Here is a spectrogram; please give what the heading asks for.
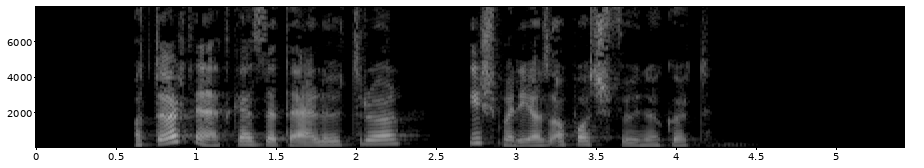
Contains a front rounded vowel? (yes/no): yes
